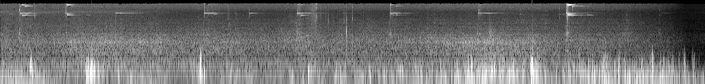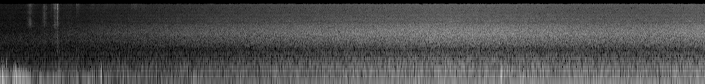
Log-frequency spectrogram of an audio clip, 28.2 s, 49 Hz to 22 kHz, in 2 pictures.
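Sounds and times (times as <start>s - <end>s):
faint high chirps: 0.0s - 12.0s
activity: 0.0s - 12.7s
wind gusting through tree leaves: 0.0s - 28.1s.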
